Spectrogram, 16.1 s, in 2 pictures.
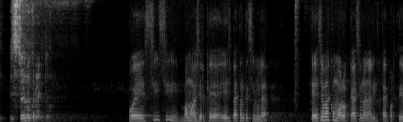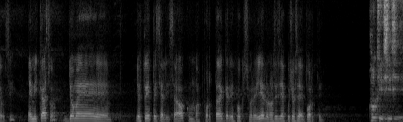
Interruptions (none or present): none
